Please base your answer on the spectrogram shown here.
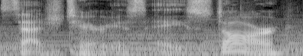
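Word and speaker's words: Sagittarius A*: hole Sagittarius A star frequently referred to as sgr a asterisk and pronounced Sagittarius A star is situated at the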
